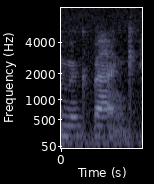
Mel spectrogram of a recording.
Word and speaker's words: mukbang: to be doing a MOOC bank and this is like how I pronounce it some people say funk but I think MOOC bank is the right way to say it but anyway I'm gonna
